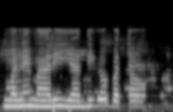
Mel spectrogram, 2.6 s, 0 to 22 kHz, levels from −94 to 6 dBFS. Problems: none marked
